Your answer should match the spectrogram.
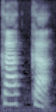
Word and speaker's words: cacahuetes: O H não vai ser pronunciado, então cacahuetes que sirven en la.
